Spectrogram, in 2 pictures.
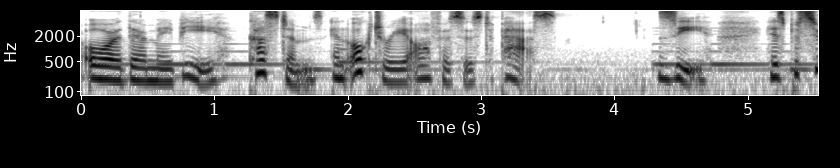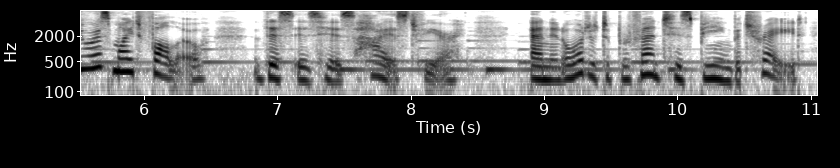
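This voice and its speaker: An actress playing an earnest young Victorian wife, reading her journal with precise, deliberate diction in a Gothic audio drama. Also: medium pitch, close to an everyday voice. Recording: music behind the voice. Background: instrumental music.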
